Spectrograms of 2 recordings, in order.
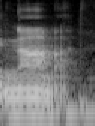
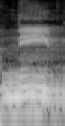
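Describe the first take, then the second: First: The first vowel sounds like ah. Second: The first vowel sounds like ay. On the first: This is the older pronunciation before the shift. "we say nama" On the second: This is the modern pronunciation. "Instead of name"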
